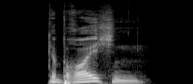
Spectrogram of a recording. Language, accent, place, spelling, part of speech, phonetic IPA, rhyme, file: German, Germany, Berlin, Gebräuchen, noun, [ɡəˈbʁɔɪ̯çn̩], -ɔɪ̯çn̩, De-Gebräuchen.ogg
- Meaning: dative plural of Gebrauch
